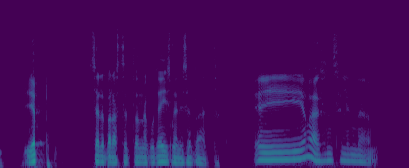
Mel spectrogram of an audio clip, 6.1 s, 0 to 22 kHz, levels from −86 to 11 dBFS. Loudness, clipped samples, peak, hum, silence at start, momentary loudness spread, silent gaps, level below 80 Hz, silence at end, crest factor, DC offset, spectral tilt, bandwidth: -51 LUFS; under 0.1%; -28 dBFS; none; 0 s; 14 LU; 0.09-0.23 s, 1.02-1.32 s, 3.35-3.73 s; -70 dBFS; 0.5 s; 24 dB; under 0.1%; -6.5 dB/octave; 12 kHz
